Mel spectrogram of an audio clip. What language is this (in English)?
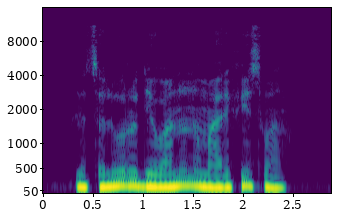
Pashto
